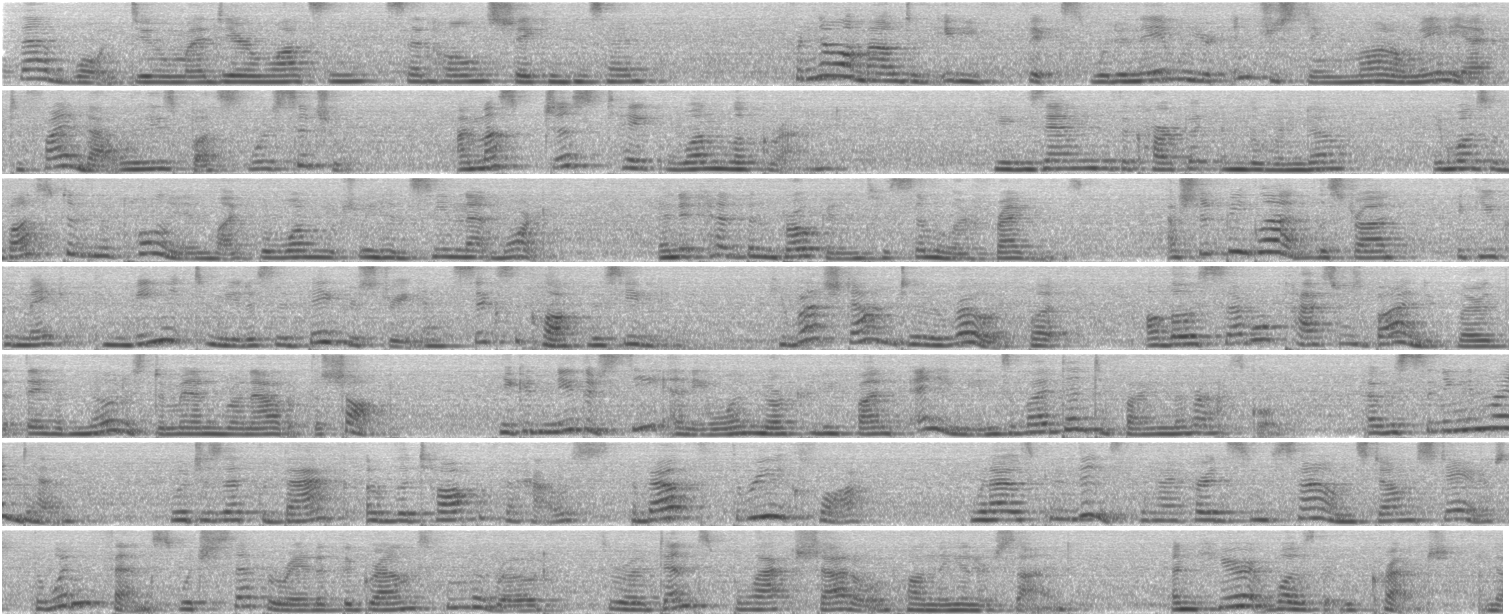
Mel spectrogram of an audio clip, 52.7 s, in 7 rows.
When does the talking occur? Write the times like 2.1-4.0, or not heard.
0.0-3.3, 3.9-52.6.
